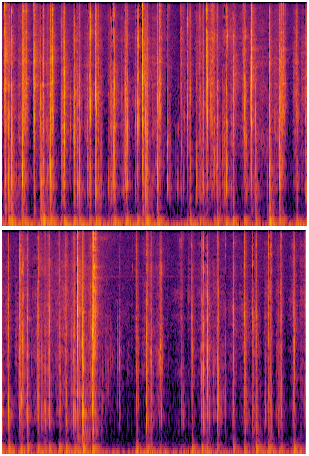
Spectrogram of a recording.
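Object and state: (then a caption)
Hollow-sounding plastic round-key keyboard. Fingertips with long nails type steadily on a pastel plastic retro keyboard with round keys, producing rapid, hollow, clacky taps with bright click tops and a low thudding body. Each keystroke stops almost instantly, and the typing pauses briefly around six seconds before resuming at a lighter pace.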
